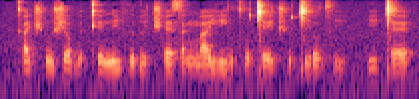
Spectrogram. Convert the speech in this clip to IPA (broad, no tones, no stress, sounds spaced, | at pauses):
kʰ a t͡ʃʰ u ʃ ʌ b ɛ kʰ e n i f ɯ ɗ ɯ t͡ʃʰ ɛ s a ŋ͡m a j i j u tʰ o ǀ e t͡ʃʰ u ǀ i ɾ o t͡sʰ i | i ǀ ɛ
